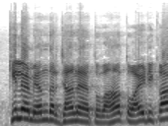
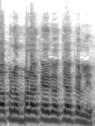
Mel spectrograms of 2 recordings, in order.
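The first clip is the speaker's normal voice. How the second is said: usual speaking voice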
